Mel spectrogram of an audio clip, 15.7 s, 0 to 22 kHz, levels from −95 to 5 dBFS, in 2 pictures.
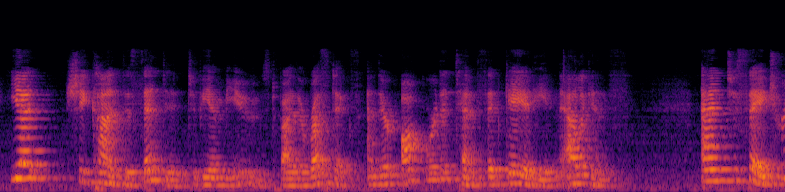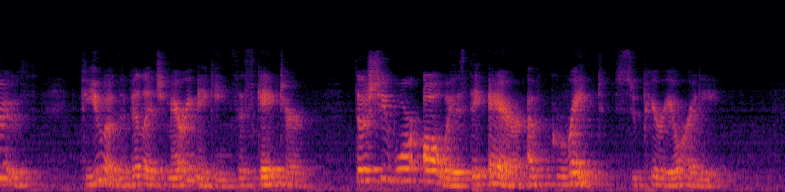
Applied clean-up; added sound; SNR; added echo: none; none; none; reverberation time 0.6 s.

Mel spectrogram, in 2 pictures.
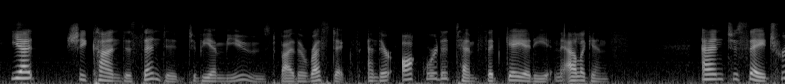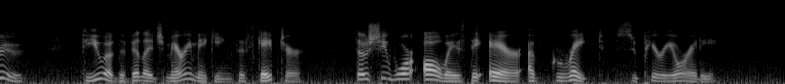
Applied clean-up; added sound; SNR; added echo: none; none; none; none.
